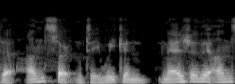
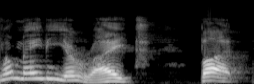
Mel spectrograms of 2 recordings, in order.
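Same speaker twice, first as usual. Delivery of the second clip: full-on loud shouting, pitched up; 7 semitones higher, 5 dB louder than usual. A speaker explaining a formula step by step, shouting. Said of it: "I'm shouting, sorry".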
